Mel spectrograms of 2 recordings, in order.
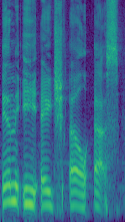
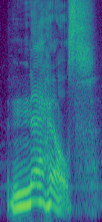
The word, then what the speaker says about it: Nehls: interview, by the way, his last name is spelled Nehls. Nehls. I'm not trying to make fun of his name. I'm just trying to sort of pronounce all the letters. It's Nehls.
